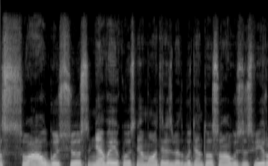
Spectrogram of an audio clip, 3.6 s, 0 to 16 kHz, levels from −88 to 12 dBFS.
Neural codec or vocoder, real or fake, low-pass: vocoder, 44.1 kHz, 128 mel bands every 256 samples, BigVGAN v2; fake; 14.4 kHz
